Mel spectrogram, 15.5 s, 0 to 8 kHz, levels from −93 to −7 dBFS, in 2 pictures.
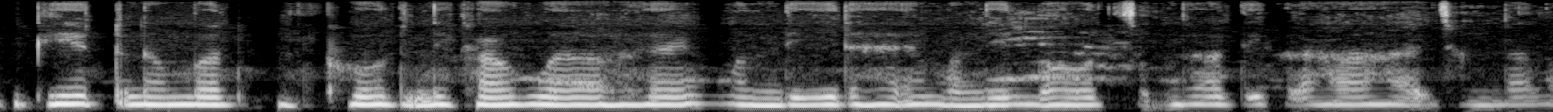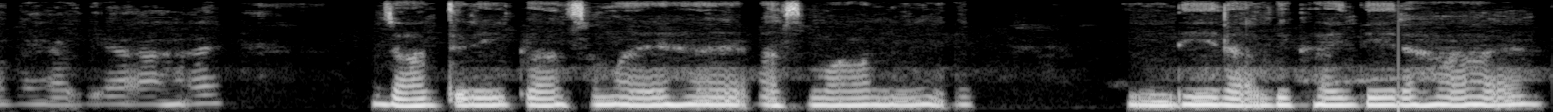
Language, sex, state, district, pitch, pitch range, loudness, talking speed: Hindi, female, Bihar, Purnia, 200 Hz, 195-210 Hz, -21 LUFS, 100 wpm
